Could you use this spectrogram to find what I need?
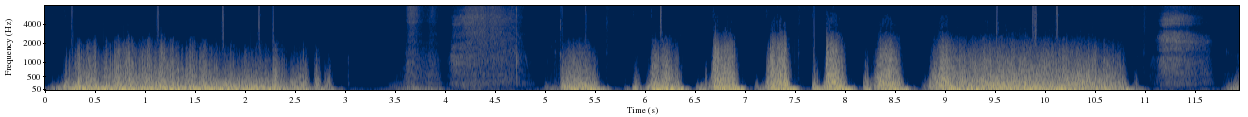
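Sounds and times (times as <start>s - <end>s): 
person blowing into left ear in ASMR: 0.0s - 2.9s, 5.1s - 10.9s.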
